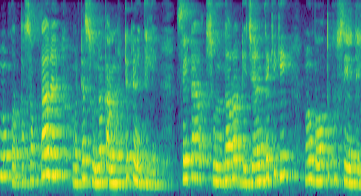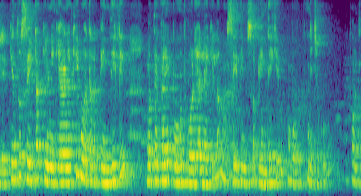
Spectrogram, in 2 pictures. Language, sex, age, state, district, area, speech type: Odia, female, 30-45, Odisha, Khordha, rural, spontaneous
